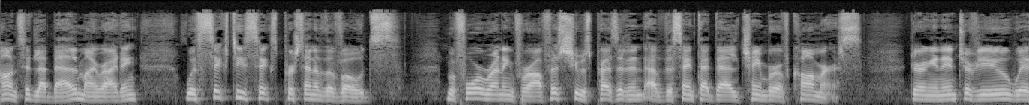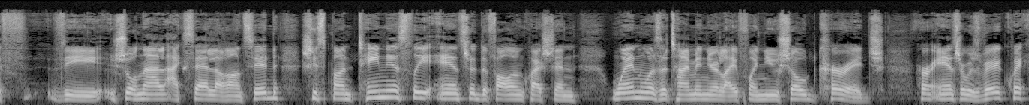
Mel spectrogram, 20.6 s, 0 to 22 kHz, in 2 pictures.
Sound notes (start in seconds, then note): 15.9 speaking French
